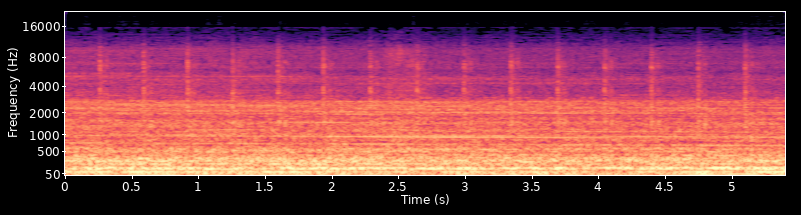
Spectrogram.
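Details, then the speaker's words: Chinese mini diesel air heater running on setting two of six after warming up: the dosing pump gives crisp, evenly spaced ticks, about three a second, over a soft fan hum. The ticking has slowed from its faster start-up pulsing. Normal steady fuel pump. "and that'll just tick away nicely on on setting two all day"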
